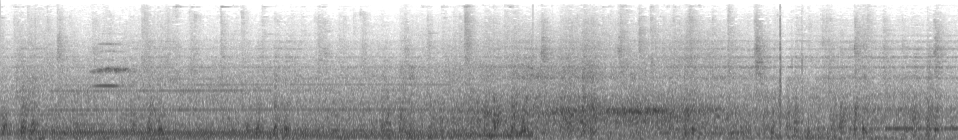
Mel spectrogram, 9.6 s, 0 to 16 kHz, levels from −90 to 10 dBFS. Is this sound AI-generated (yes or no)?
no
